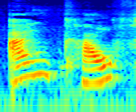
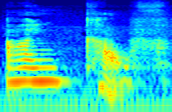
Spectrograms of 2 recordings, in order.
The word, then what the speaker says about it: Einkauf: Einkauf seria compras. Sempre quando você vê o E e o I junto, ele faz som de ai. Lembra do Einstein, Albert Einstein, né? Você fala Einkauf, ok?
